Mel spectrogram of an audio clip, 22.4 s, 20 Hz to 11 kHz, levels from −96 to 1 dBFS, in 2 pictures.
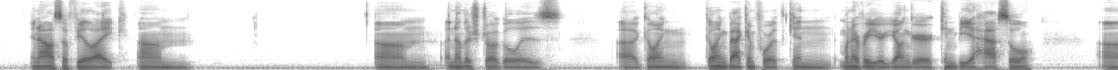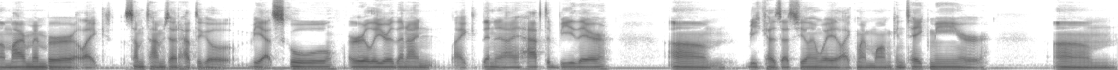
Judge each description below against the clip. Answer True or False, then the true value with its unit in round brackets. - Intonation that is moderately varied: True (4.6 semitones)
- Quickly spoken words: False (160 wpm)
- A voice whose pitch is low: True (90 Hz)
